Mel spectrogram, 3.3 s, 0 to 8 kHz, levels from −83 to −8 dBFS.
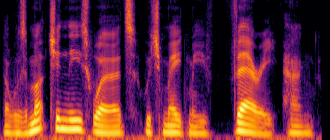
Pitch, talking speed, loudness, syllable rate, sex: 110 Hz, 200 wpm, -17 LUFS, 5.3 syllables/s, male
